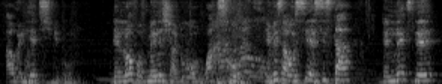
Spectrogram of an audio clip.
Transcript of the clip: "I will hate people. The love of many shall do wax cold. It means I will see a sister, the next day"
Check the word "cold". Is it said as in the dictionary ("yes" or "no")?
no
